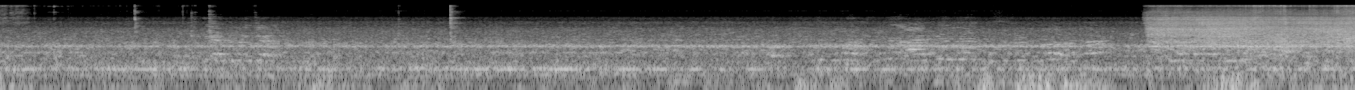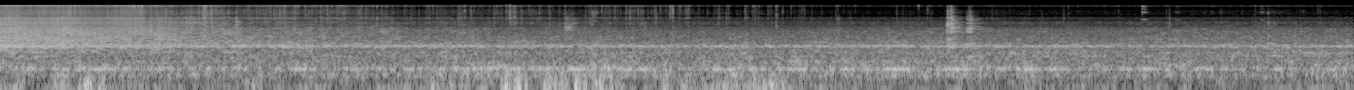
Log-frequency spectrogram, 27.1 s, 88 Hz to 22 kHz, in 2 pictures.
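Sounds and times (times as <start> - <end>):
batter sizzling on hot pan: 0.0 - 0.7, 11.4 - 27.0.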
